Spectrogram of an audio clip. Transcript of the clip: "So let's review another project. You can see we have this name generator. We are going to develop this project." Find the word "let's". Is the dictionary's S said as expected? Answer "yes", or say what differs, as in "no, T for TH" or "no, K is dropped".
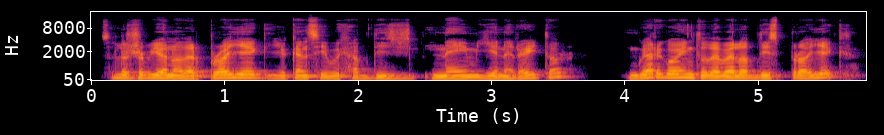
no, S is dropped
